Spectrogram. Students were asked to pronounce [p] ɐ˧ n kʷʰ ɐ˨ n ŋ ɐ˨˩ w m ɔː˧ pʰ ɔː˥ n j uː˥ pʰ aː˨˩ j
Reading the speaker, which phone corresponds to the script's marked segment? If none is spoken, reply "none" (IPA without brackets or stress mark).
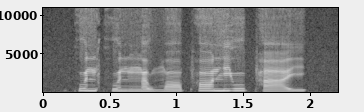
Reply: kʷ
